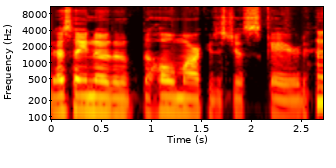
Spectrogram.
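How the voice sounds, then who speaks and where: A man with a Southern US accent talks at a fairly quick pace. His medium-pitched voice comes through on a very clean recording with a silent background. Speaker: finance commentator. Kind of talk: casual commentary over news clip.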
